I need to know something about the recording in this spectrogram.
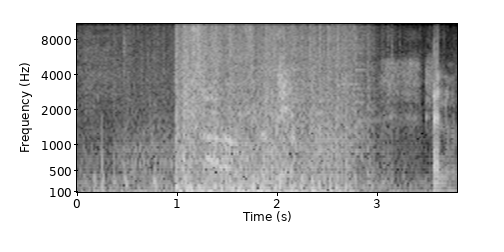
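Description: Gunfire roars loudly, then dies away.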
